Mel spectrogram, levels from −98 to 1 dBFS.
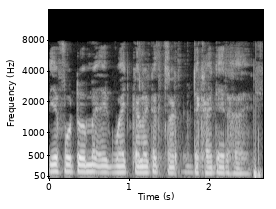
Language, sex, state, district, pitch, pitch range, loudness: Hindi, male, Arunachal Pradesh, Longding, 130 Hz, 125-145 Hz, -15 LUFS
